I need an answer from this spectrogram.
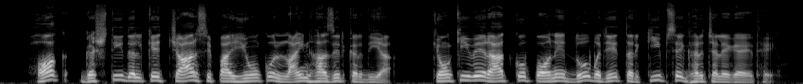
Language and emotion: Hindi, neutral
